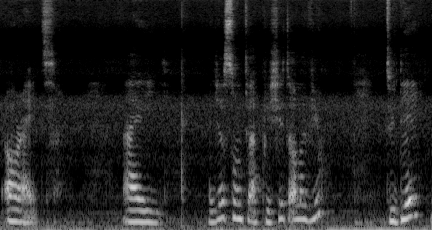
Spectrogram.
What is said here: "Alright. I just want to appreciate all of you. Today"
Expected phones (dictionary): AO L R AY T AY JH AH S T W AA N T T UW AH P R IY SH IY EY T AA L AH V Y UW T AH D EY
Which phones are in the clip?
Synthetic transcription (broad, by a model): AO L R AY T AY JH AH S T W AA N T T UW AH P R IY SH IY EY T AA L AH V Y UW T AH D EY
